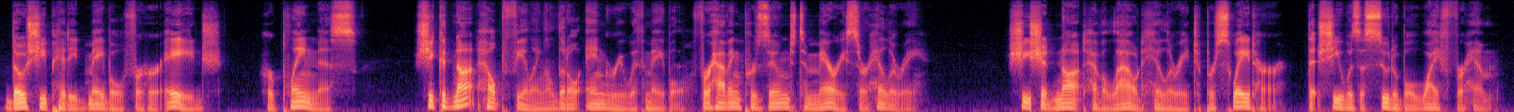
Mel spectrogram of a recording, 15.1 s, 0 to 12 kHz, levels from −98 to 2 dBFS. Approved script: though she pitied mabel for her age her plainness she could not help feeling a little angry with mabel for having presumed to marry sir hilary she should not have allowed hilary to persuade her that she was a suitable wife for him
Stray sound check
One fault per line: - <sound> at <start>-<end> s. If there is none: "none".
none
